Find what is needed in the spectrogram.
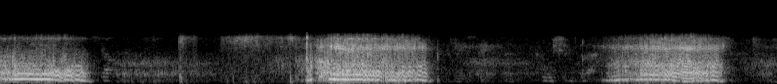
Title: Loud snoring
